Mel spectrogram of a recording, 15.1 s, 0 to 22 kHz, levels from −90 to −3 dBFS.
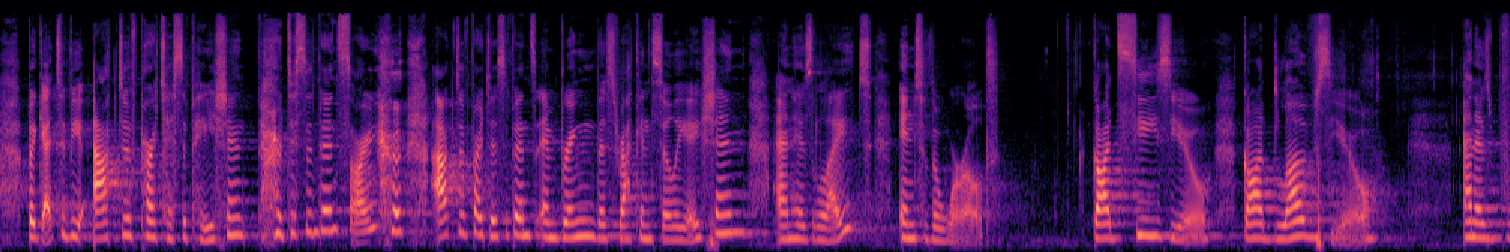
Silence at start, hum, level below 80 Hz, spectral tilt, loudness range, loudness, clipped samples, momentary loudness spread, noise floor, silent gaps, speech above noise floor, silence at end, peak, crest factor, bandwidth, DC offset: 0 s; none; -80 dBFS; -3 dB/octave; 4 LU; -30 LUFS; under 0.1%; 11 LU; -64 dBFS; none; 34 dB; 0 s; -6 dBFS; 24 dB; 17.5 kHz; under 0.1%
